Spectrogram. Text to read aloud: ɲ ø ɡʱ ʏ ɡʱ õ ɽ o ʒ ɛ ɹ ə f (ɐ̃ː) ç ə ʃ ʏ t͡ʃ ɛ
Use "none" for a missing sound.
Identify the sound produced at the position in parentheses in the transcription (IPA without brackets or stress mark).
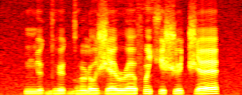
ɐ̃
